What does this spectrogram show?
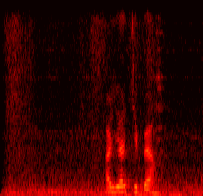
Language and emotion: Russian, neutral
